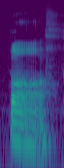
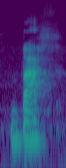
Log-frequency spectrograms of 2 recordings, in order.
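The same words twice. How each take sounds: First: The vowel is long and drawn out. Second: The vowel is short and flat. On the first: "Long vowels, that's another feature of this um, type of English" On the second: "the accent of Northern England"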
